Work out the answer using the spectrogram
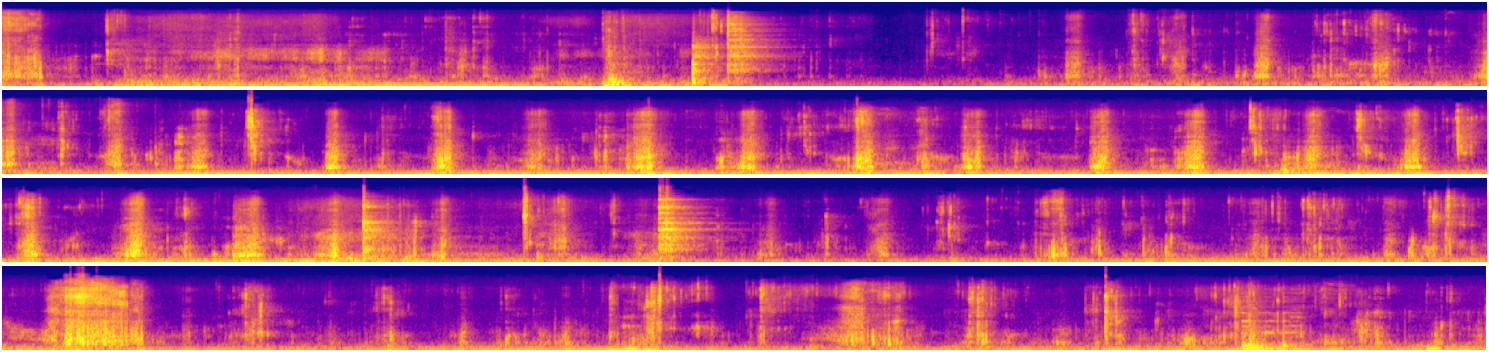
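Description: Close-miked eating: a person chewing and smacking spicy pork curry and biryani rice eaten by hand, with crunchy bites of raw cucumber. A dense run of short clicks and wet mouth sounds, with one louder crunch a little past two-thirds of the way through.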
